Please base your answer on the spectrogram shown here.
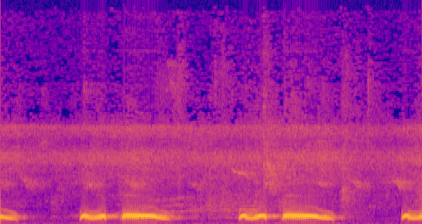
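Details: Spotted dove giving coos meant to trigger a decoy bird's calling, heard as two full phrases of a quick doubled note followed by a drawn-out, downward-sliding coo, with another phrase just starting.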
